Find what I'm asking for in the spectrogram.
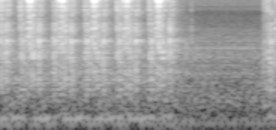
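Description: A sewing machine doing bobbin work, a form of thread painting, runs in a steady fast stitching rhythm for most of the span, then slows and stops near the end.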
